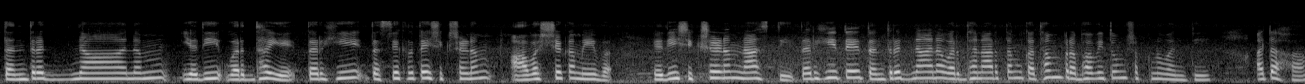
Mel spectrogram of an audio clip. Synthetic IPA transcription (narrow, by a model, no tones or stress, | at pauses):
t̪ɐnt̪ɾɐdɲaːnɐmjɐd̪iʋɐɾd̪ʱɐjeːt̪ɐɾɦit̪ɐsjɐkɾɪt̪eːʃikʂɐɳɐm | aːʋɐʃjɐkɐmeːʋɐ | jɐd̪iʃikʂɐɳɐmnaːst̪it̪ɐɾɦit̪eːt̪ɐnt̪ɾɐd̪ɲaːnɐʋɐɾd̪ʱɐnaːɾt̪ʰɐmkɐt̪ʰɐmpɾɐbʱɐʋit̪umʃɐknuʋɐnt̪i | ɐt̪ɐhɐ̆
